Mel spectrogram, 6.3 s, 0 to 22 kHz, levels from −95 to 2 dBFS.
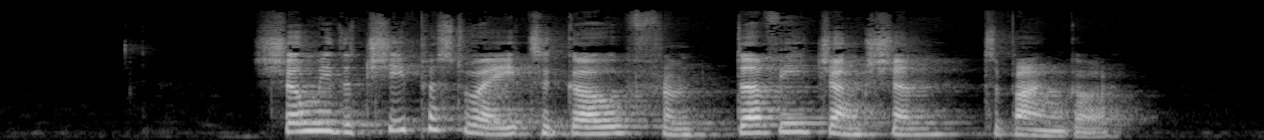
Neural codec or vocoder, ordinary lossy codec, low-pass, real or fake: none; MP3, 64 kbps; 19.8 kHz; real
